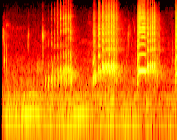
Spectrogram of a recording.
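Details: Cranes at a nesting site in Kettle Moraine, Wisconsin; after a quiet rustling start, loud rolling, rattly calls break out in three bursts, each rich and trilled, the last cut off at the end.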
